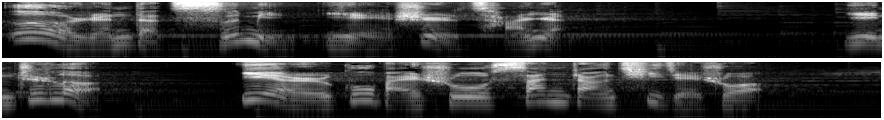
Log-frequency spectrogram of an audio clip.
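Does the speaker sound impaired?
No.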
